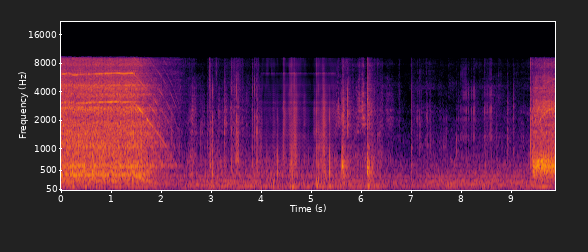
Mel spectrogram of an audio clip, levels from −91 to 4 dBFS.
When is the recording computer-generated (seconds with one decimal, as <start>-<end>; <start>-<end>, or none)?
4.0-5.5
